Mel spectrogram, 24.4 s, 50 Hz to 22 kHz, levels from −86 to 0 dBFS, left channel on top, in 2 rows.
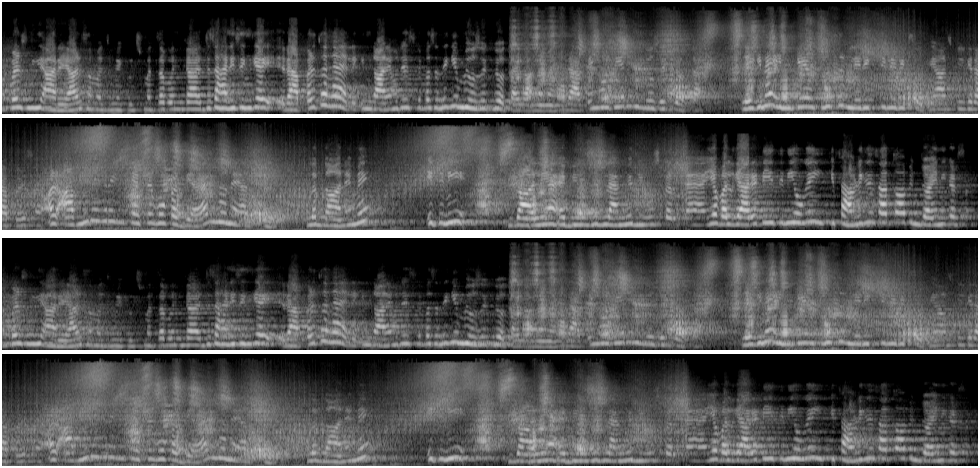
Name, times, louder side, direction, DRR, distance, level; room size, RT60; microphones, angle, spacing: voice 1, 0.0-8.8 9.3-15.6 16.0-16.8 17.5-18.0 18.5-24.2, left 4 dB, 35° left, 11 dB, 0.7 m, -30 dB
sound 1, 6.3-20.8, right 1 dB, ahead, 1.1 m, -33 dB
sound 2, 9.8-17.1, right 1 dB, 80° right, 2.9 m, -48 dB
23.5 x 15.5 x 8.0 m, 2.1 s
head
